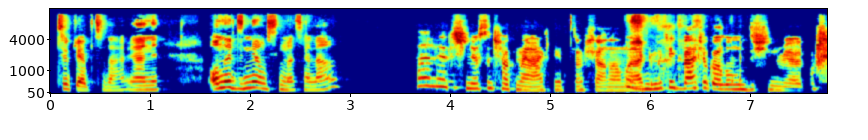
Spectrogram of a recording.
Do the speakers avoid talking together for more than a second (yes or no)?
yes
